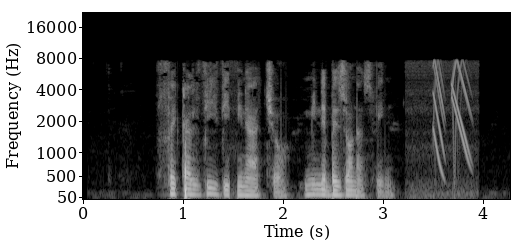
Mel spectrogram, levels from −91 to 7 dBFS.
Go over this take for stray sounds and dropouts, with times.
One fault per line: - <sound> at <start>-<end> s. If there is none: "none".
- dropout at 1.5-1.5 s
- chirp at 3.5-3.9 s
